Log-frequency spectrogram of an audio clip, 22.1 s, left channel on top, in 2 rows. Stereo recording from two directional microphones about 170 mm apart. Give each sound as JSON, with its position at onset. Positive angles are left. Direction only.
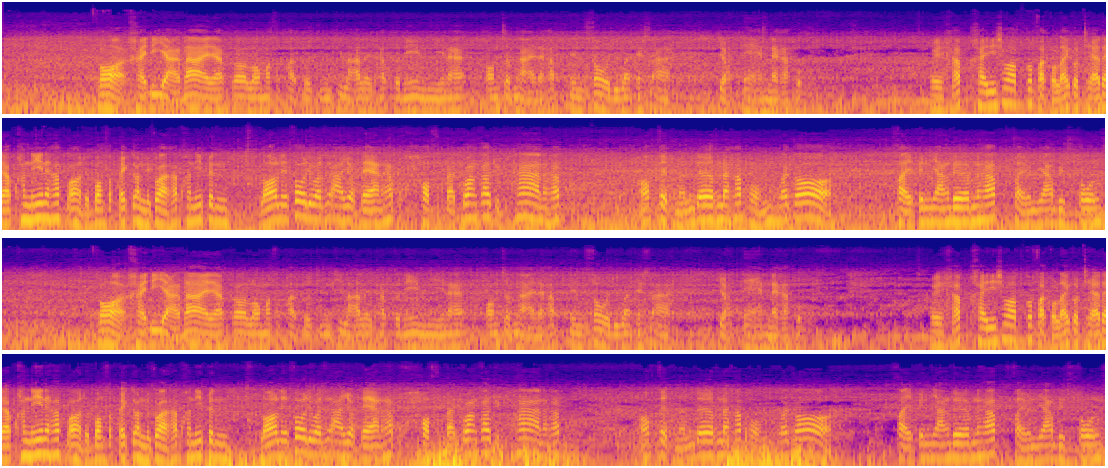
{"t": 0.9, "sound": "speech", "side_deg": 5}
{"t": 4.0, "sound": "speech", "side_deg": 5}
{"t": 7.2, "sound": "speech", "side_deg": 0}
{"t": 9.3, "sound": "speech", "side_deg": 5}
